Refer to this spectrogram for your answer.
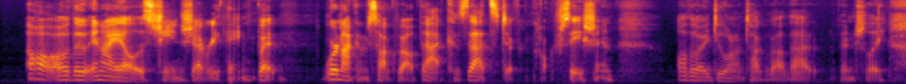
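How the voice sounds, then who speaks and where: Speech comes at a very fast pace in an American accent. The loudness swings in big jumps. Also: woman. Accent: southern US, resurfacing. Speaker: podcast host. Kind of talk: casual chat.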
